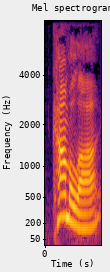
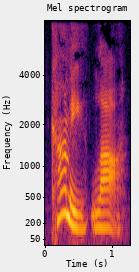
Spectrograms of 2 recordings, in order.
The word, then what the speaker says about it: Kamala: Jim in Naperville, Illinois, listening, no doubt, on the great WLS, writes, you got to pronounce Harris's name correctly. It's not Kamala, it's Kamala.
